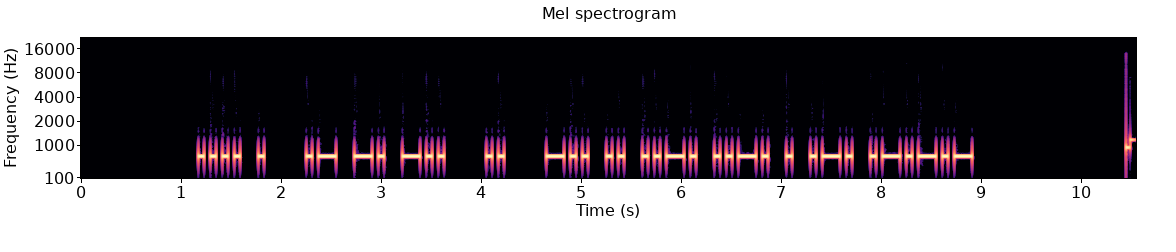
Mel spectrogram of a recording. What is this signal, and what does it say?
Morse code, heard as a keyed tone, about 21 wpm, 700 Hz. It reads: HE AND I DIFFER.
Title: Sentences from Top 1000 Words - Review Part 1 - 20wpm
